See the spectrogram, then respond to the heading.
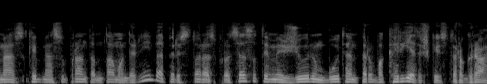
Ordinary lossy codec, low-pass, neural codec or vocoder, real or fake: AAC, 32 kbps; 7.2 kHz; none; real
